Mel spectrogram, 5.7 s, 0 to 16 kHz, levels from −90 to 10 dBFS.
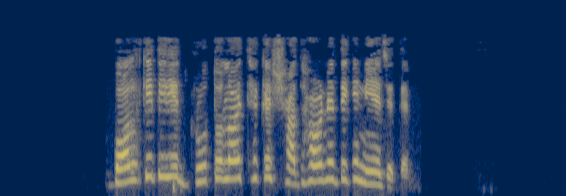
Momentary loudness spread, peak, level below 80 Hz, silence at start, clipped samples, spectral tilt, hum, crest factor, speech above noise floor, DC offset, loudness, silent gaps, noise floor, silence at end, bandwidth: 6 LU; -2 dBFS; -68 dBFS; 1.15 s; under 0.1%; -2.5 dB/octave; none; 18 dB; over 73 dB; under 0.1%; -16 LUFS; none; under -90 dBFS; 1.6 s; 8.4 kHz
